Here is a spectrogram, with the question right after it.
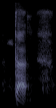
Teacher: Coba huruf ta itu berarti ta. Ta, ujung lidah kita nempel ke gigi seri atas ya, belakang gigi seri atas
